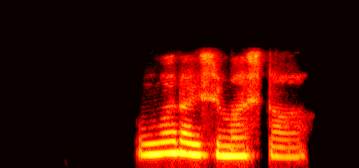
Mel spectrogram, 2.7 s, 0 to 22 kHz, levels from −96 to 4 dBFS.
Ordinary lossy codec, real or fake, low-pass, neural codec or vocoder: Opus, 32 kbps; real; 7.2 kHz; none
